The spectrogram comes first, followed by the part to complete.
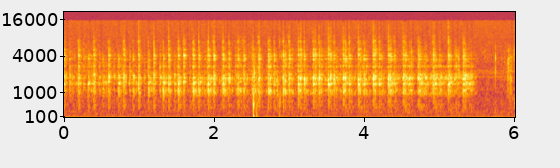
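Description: Westerstrand impulse clock's movement ticking faintly and rapidly, several steps a second, as 24-volt pulses from the control circuit drive the minute hand forward to advance the clock an hour. The ticking stops shortly before the end, with a low mains-like hum underneath.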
